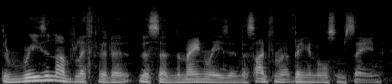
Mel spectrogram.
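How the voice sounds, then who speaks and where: A man's voice: medium pitch, fast talker, noisy background. A man giving rambling, casual commentary as a video creator, recorded as a close voice-over with music behind. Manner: rambling, chuckling asides. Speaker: video creator, film editor.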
